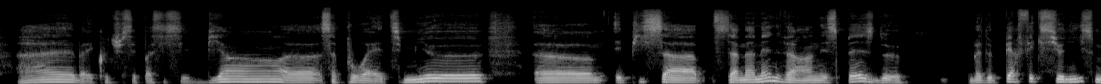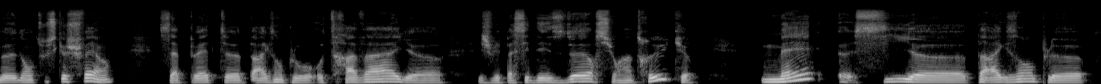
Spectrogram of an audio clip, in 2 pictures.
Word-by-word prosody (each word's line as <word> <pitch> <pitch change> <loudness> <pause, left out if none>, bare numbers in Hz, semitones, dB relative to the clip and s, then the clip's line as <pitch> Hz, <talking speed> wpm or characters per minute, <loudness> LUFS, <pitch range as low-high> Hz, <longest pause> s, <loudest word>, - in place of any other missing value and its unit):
«Ah 110 +4 -1
beh, 85 -6 -6
écoute, - - -10
je - - -4
sais - - -8
pas - - -10
si - - -11
c'est 75 -1 -9
bien, 125 +3 0
heu, 95 -1 -1
ça 90 - -1
pourrait 95 -3 -3
être 80 - -5
mieux». 140 +5 +4 0.5
Hem, 100 +1 0
et 100 - -3
puis 110 +4 -10
ça 105 -4 +2
ça 110 -3 +1
m'amène 120 +10 +2
vers 105 -7 0
un 95 +1 -1
espèce 130 +7 0
de, 90 -1 -2 0.6
beh, 95 0 -3
de 100 - -2
perfectionnisme 120 -2 +1
dans 100 +1 -1
tout 115 - -14
ce - - -2
que 135 - +2
je - - 0
fais, 155 -1 +4
hein. 115 -3 0 0.4
Ça - - -2
peut 100 - -4
être, 105 +1 -2
heu, 95 -1 +2
par 95 - -1
exemple, 105 0 -2
au 95 -2 0
au 105 - -3
travail, 115 +2 +2
heu, 90 0 -3 0.3
je 85 - -5
vais 95 +1 -3
passer 95 +1 -2
des 95 +3 -1
heures 135 0 +5
sur 95 -3 -2
un 90 0 -4
truc, 210 - +2 0.7
mais, 145 - +4 0.3
heu, - - -3
si 125 0 +1
heu, 100 -2 +3
par 105 -4 +3
exemple, 120 +2 0
heu, 95 0 +1
105 Hz, 160 wpm, -24 LUFS, 95-125 Hz, 0.7 s, heures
